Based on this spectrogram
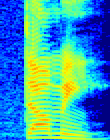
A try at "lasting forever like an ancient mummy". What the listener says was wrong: A dummy? You said the spell wrong. I said mummy, not dummy.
